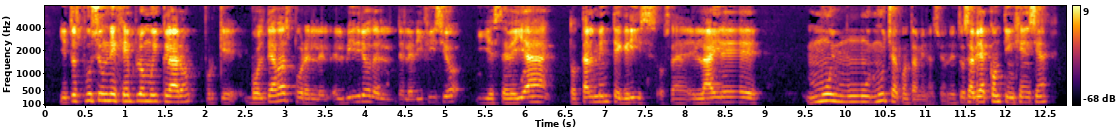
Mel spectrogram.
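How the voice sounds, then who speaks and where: With a Mexican accent, the speaker goes at a fairly slow pace, showing ordinary pitch variation and big swings in loudness. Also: man, fairly high pitch for a man. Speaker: podcast host. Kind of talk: interview.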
